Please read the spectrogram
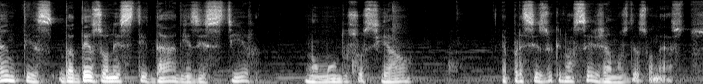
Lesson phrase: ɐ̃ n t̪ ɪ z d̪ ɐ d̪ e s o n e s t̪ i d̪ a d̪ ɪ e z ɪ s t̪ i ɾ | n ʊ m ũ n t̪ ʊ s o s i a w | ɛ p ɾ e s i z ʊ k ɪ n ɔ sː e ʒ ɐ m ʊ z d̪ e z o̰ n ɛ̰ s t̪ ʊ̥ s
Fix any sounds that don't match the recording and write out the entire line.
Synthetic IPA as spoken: ɐ̃ n t̪ ɪ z d̪ ɐ d̪ e z o n e s t̪ i d̪ a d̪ ɪ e z i s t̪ i ɾ | n ʊ m ũ n d̪ ʊ s o s i a w | ɛ p ɾ e s i z ʊ k ɪ n ɔ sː e ʒ ɐ̃ m ʊ z d̪ e z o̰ n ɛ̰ s t̪ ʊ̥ s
